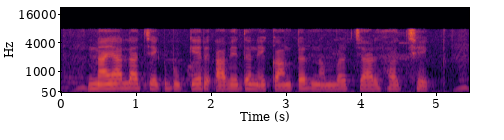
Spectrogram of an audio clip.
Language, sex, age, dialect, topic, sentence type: Magahi, female, 18-24, Northeastern/Surjapuri, banking, statement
